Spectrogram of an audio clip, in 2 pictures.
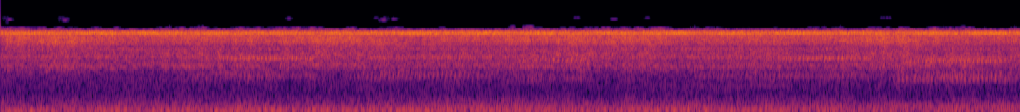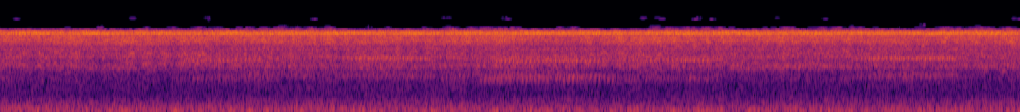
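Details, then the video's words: Male cicadas in a summer-dusk chorus in Georgia, USA, chirping to attract females: a dense, unbroken high-pitched buzz holds steady throughout, while fainter lower-pitched tonal calls come and go every couple of seconds. "Cicadas at Dusk, Summer Night"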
